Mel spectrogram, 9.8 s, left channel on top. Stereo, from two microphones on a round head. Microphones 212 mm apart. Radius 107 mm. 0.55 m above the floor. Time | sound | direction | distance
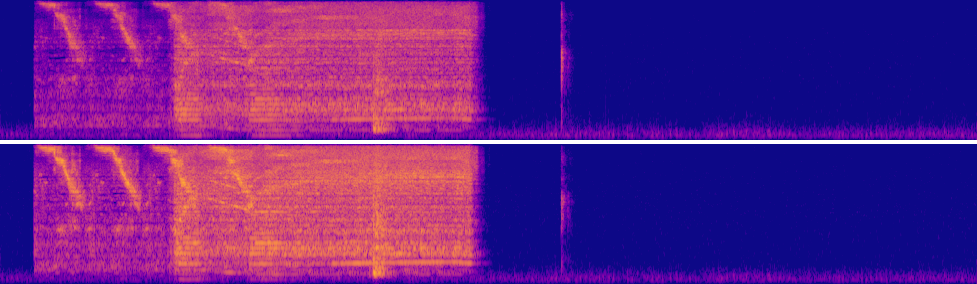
0.3 | an alarm | 50° right (ahead or behind) | 0.9 m
1.7 | sawing | 45° right (ahead or behind) | 1.5 m
3.7 | a snare drum | 50° right (ahead or behind) | 0.8 m
5.6 | a finger snap | 45° left (ahead or behind) | 0.6 m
